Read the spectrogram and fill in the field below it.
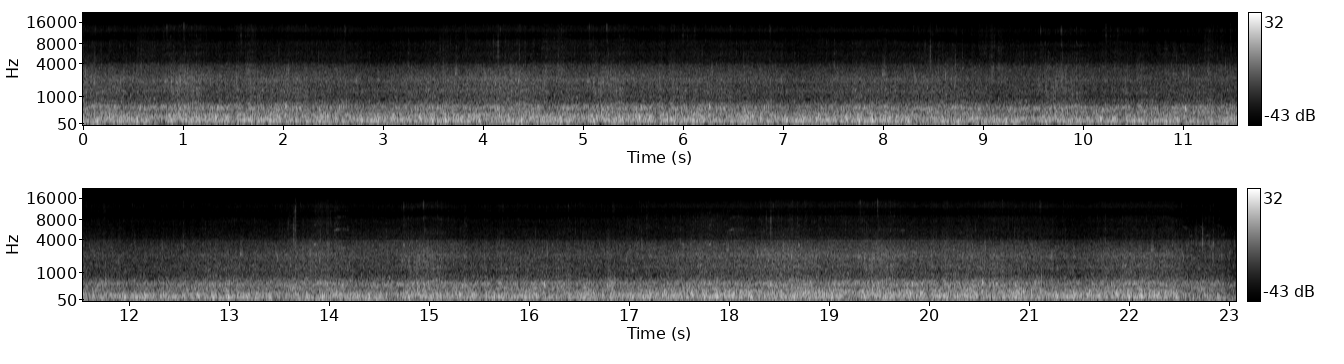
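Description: A van engine rumbles steadily as it drives.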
